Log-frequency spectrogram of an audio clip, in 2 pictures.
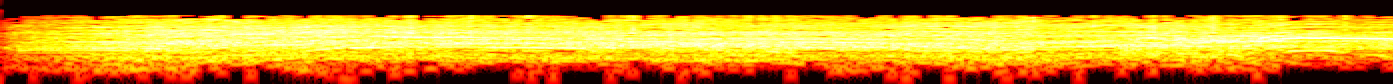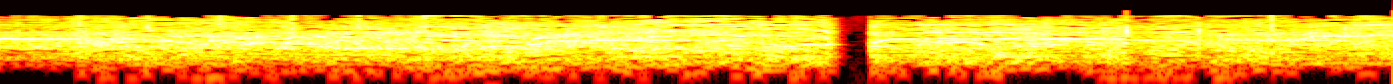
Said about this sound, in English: Here's Marine Le Pen being mobbed by her youthful supporters.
